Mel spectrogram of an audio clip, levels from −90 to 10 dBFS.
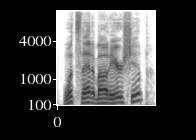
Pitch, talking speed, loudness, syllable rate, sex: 170 Hz, 185 wpm, -13 LUFS, 5.6 syllables/s, male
